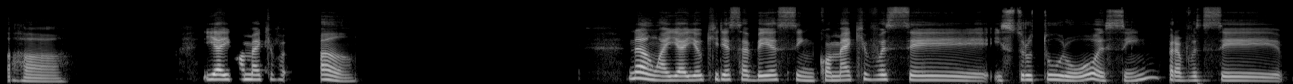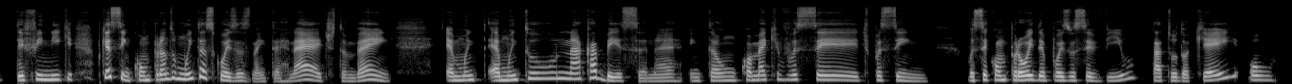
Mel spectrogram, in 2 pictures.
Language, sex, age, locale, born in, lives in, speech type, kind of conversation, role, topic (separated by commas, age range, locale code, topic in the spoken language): Portuguese, female, 35-39, pt-BR, Brazil, Italy, conversation, podcast, host, O que te inspira quando você precisa criar algo novo?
